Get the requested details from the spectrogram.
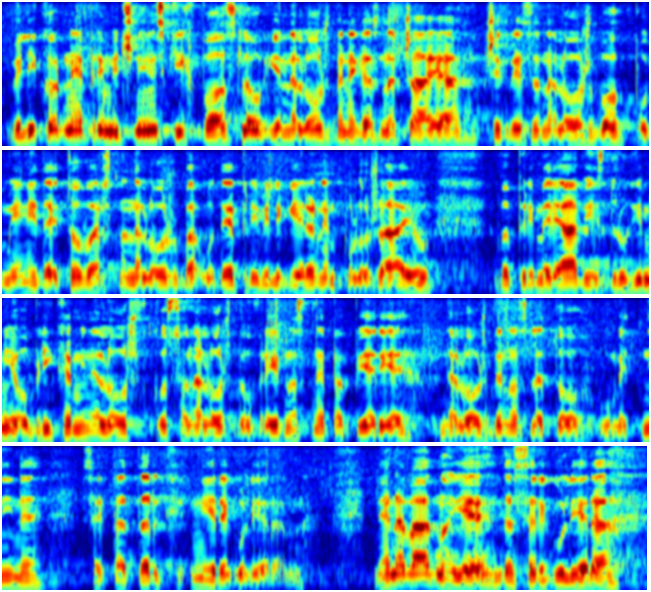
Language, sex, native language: Slovenian, male, Slovenian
